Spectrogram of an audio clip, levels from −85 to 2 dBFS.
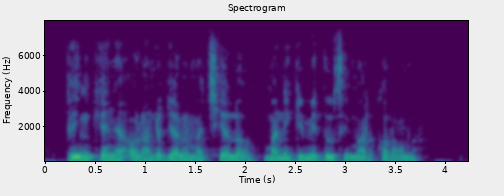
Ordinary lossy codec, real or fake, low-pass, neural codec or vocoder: Opus, 24 kbps; real; 7.2 kHz; none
